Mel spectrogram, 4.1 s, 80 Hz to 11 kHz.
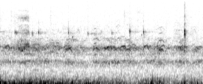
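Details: Huge flock of Lesser Snow Geese in the sky over the George C. Reifel Migratory Bird Sanctuary, Canada, November 2011; a dense, continuous chorus of overlapping nasal honks over a strong low rumble of wind.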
